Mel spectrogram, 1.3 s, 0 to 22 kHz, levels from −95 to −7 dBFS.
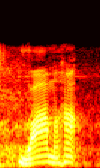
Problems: constant background noise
